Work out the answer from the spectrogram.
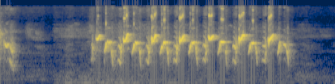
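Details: After a brief high note and a quiet gap, a yellow-vented bulbul bursts into an aggressive fighting song used to make other birds reply: a dense two-second string of bubbly, slurred chirps, then silence.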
